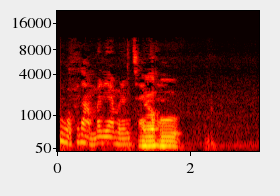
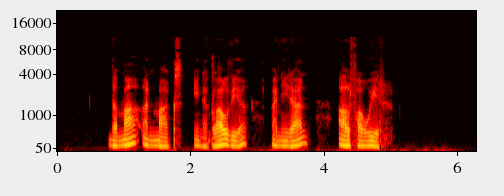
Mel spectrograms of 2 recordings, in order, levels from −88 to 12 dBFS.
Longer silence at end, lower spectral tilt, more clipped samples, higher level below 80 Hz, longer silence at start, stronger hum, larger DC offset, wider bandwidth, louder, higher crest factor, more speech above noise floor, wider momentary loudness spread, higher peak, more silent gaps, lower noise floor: second, 0.7 s vs 1.35 s; second, -6.5 dB/octave vs -8 dB/octave; neither; about the same, -46 dBFS vs -48 dBFS; second, 0.05 s vs 0.75 s; neither; neither; about the same, 11 kHz vs 11 kHz; about the same, -25 LUFS vs -26 LUFS; second, 18 dB vs 24 dB; second, 33 dB vs 49 dB; second, 9 LU vs 13 LU; second, -8 dBFS vs -4 dBFS; neither; second, -56 dBFS vs -74 dBFS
